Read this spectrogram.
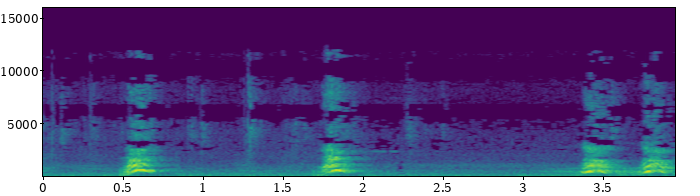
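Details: Guarding his home and family, Benji the labradoodle gives four sharp barks: two spaced more than a second apart, then a quick pair near the end, over a quiet background hum.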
